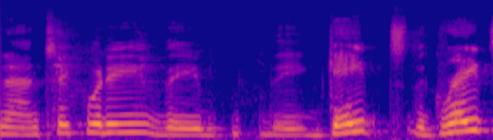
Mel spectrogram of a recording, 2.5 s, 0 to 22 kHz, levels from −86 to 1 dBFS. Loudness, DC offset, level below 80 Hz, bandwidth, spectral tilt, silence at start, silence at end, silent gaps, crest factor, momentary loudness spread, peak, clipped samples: -31 LUFS; under 0.1%; -66 dBFS; 13 kHz; -5.5 dB/octave; 0 s; 0 s; none; 16 dB; 12 LU; -14 dBFS; under 0.1%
